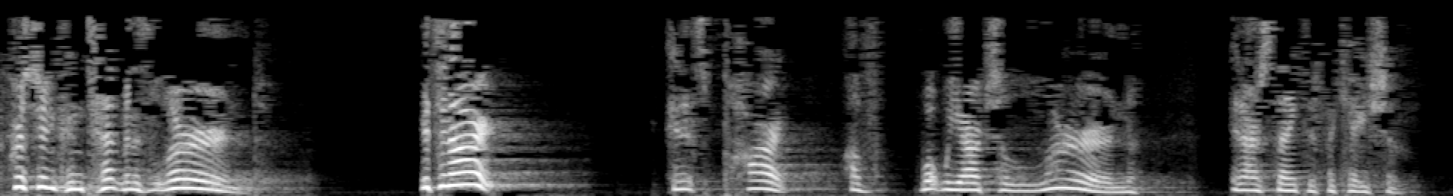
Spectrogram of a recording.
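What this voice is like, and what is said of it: Speaker's noticeable accent. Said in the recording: “sorry for the accent”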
